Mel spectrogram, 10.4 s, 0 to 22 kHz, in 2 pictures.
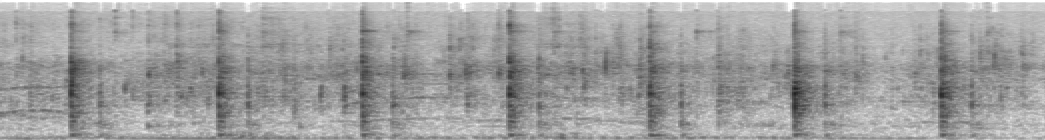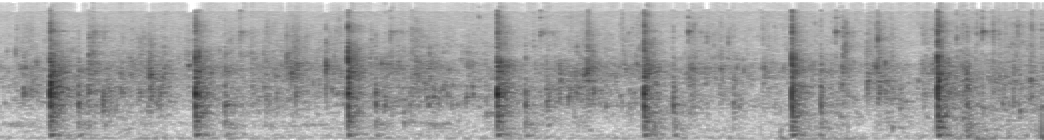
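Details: Hydram water pump, primed and flowing: sharp regular clacks about 80 a minute with running water between; waste valve cycling steadily, working normally; input water must sit higher than the pump, and a lower input gives small output.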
